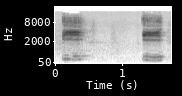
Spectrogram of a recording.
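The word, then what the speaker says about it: い: actually an i e it's pronounced e written as an i and it is one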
